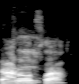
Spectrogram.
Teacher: পুর করে উচ্চারণ করতে হবে, যেমন দাল যাবার দা, র যাবার র, সিন যাবার সা, দারসা। তাও মুখটা গোল করেন উচ্চারণের সময়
